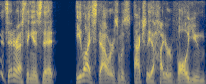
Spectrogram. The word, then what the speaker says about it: Stowers: I got to learn the pronunciation. It's Stowers, not Stowers.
